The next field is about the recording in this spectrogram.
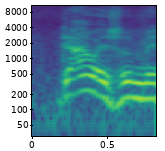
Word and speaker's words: Taoism: In fact, it's even difficult to know how to pronounce it, because although it is often spelt with a T, T-A-O-I-S-M, it is usually pronounced as though it were a D, the result of which some people write it with a D. As long as you know that when we're talking about T or D-A-O-I-S-M, whether we pronounce it Taoism or Taoism, we're talking about the same thing, then we shan't go far astray.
